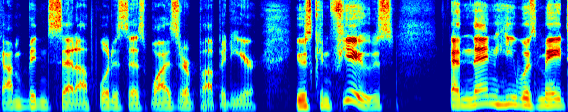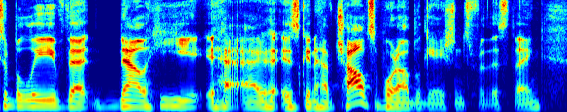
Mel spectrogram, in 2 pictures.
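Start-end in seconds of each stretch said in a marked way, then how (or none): none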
